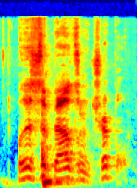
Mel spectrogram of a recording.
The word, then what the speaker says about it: Tripel: And I actually had to go to that Google site and said, how do you say T-R-I-P-E-L? – Triple. – But you say it just like you would the other version of triple.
